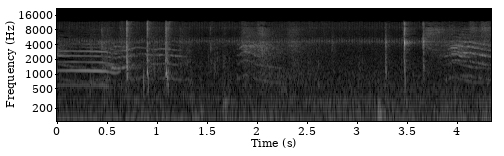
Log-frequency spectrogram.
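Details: Cat meowing in a garden on 8 June 2020: a short harmonic meow at the start, then falling cries near the middle and end, with sharp clicks and taps between and a low background rumble.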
